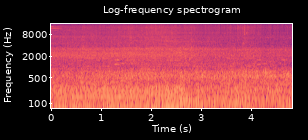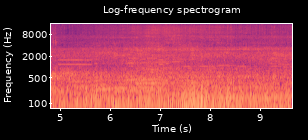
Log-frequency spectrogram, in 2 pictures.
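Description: Motorcycle engine running steadily while riding, with wind noise on the helmet-camera microphone.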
